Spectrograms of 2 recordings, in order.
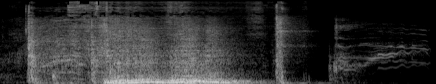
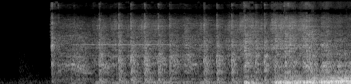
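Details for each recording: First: Holden VN Commodore 3.8 engine, started for the first time in seven years on brake cleaner with no fuel tank, using a jump pack; it cranks, catches and revs roughly for a couple of seconds with sharp popping backfires, then stops. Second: BT1 VN Commodore 3.8 V6, first start in 7 years, running on sprayed brake cleaner with no fuel tank and a jump pack on a weak battery: starter churns two seconds, then it catches into a loud rough idle with a small backfire.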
